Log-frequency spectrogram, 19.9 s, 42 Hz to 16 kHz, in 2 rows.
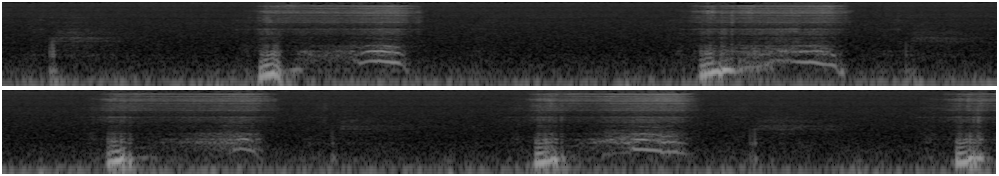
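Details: Low rattling snores on each breath in, about 14 breaths a minute, with quieter breaths out between; sleep snoring recorded as snoring ASMR.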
